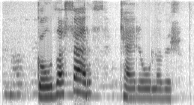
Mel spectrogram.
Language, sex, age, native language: Icelandic, female, 9, Icelandic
